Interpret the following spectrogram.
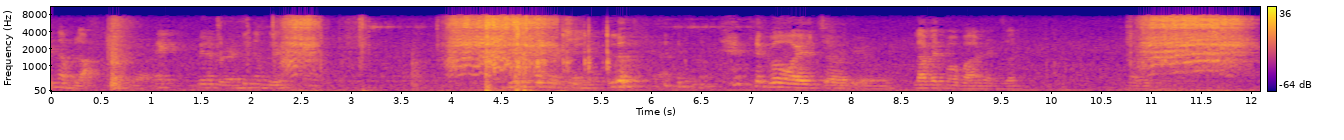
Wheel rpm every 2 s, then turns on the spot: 0, 10, 40, 0, 0, 20.
none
